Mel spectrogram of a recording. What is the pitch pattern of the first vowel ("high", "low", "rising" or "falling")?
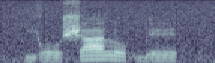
low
